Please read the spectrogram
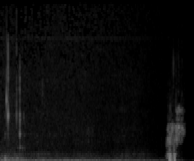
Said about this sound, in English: Bless you.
